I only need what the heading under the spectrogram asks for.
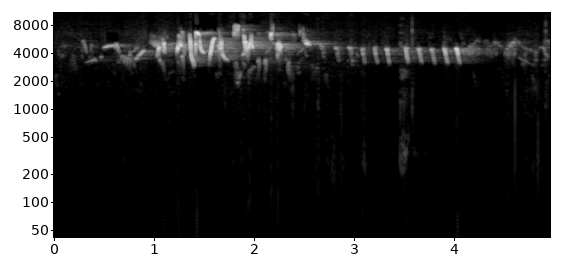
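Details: Chestnut-eared bunting song at Sarobetsu Natural Flower Garden: a bright, tangled flourish of high chirps that runs into a steady series of short, evenly repeated ticking notes, with soft bird twitters continuing after.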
